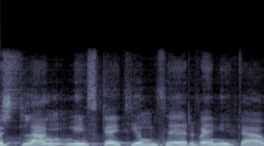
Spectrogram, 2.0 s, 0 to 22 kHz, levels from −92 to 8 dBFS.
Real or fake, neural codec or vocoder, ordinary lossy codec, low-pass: fake; codec, 44.1 kHz, 2.6 kbps, SNAC; none; 14.4 kHz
